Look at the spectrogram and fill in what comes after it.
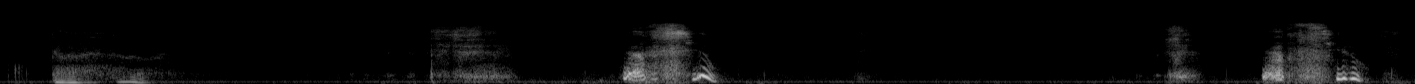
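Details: Person with spring pollen allergy, sitting by an open window to breathe in pollen, reading a manga author's note aloud; several sharp explosive sneezes, each preceded by catch breaths and separated by quiet pauses, repeated allergic sneezing.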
